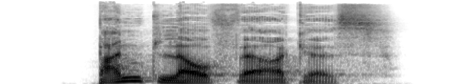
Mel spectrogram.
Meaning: genitive singular of Bandlaufwerk
- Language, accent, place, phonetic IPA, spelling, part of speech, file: German, Germany, Berlin, [ˈbantlaʊ̯fˌvɛʁkəs], Bandlaufwerkes, noun, De-Bandlaufwerkes.ogg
